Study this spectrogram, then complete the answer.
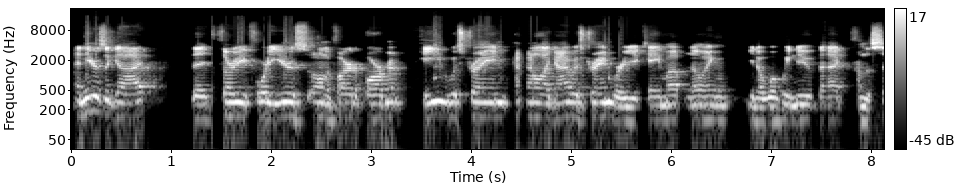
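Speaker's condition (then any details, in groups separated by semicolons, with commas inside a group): No condition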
